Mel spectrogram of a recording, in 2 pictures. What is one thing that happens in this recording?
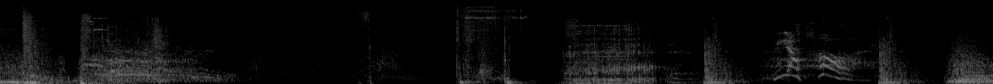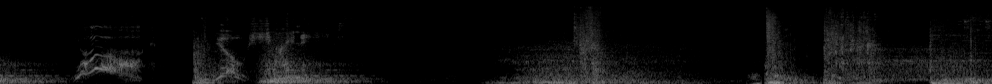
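Video game sound effects whoosh, chime and thud as cards are played.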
